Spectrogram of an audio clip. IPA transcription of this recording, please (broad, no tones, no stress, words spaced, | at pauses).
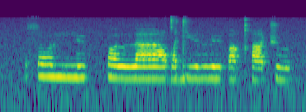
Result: sˤuːnːʉ pːɔlːaː dˤudʲʉːlːʉ ʔɔqʰa t͡ʃu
